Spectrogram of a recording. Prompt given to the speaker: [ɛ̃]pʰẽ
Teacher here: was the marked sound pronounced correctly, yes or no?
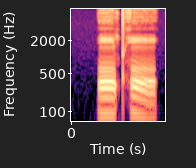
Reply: no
